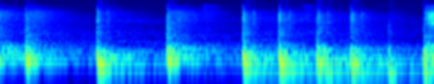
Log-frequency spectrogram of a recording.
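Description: Rock drum kit playing an unaccompanied opening fill of about ten strokes, each ringing and dipping in pitch, the strokes stepping lower as the fill goes on.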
